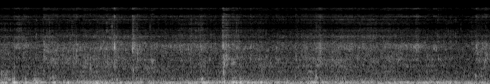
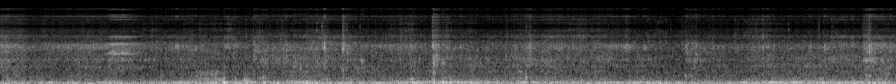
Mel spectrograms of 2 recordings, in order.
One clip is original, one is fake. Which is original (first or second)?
second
